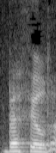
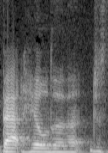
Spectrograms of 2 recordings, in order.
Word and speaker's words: Bathilda: Bathilda, I guess is how you say the name. It wouldn't be Bathilda.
